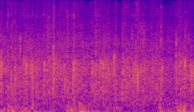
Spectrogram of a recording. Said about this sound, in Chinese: 好，我们先掌声有请我们的演员上台，好吗？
